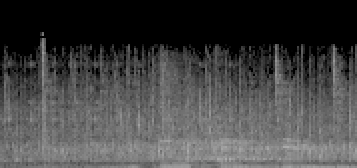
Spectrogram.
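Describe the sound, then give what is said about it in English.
A church audience claps continuously in a dense, rain-like patter to thank the Lord, layered over sustained organ or keyboard chords that shift pitch partway through. “Come on, clap your hands and thank him.”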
